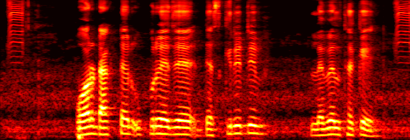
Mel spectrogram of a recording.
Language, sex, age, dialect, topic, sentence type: Bengali, male, 18-24, Jharkhandi, banking, statement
